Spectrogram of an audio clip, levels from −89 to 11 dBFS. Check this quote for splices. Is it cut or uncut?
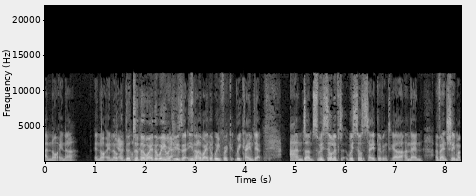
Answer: uncut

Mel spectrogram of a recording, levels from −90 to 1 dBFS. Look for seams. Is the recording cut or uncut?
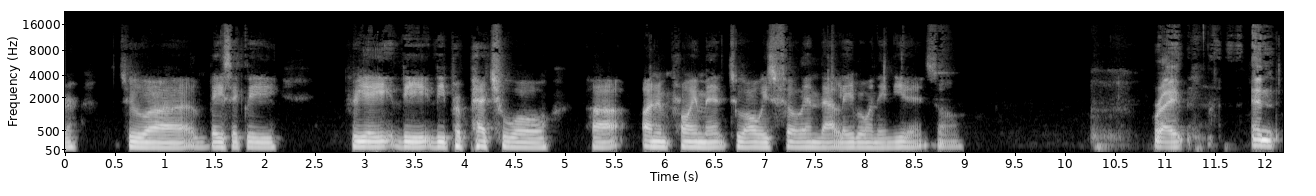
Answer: uncut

